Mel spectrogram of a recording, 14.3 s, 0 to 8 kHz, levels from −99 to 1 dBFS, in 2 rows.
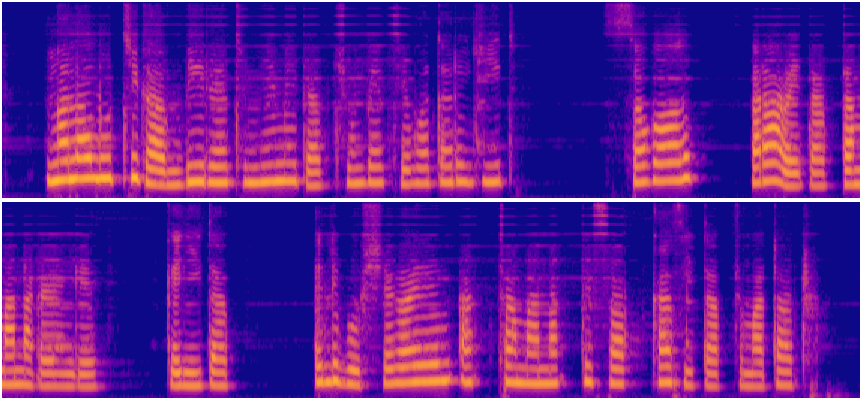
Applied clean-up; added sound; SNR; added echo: neural mask model DeepFilterNet 3.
